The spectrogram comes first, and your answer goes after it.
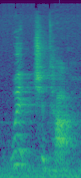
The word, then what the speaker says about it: Wichita: So where's Wichita? Wichita. First syllable.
